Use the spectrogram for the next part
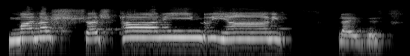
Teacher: we will repeat this sha, murdhanya sha 2 times, and we will remove this ha sound, that is visarga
